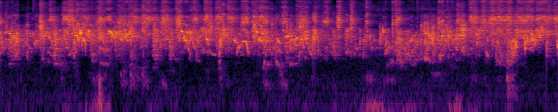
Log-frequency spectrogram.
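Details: Budgerigars chattering in a dense, unbroken wash of scratchy high chirps and warbles, many notes overlapping throughout.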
